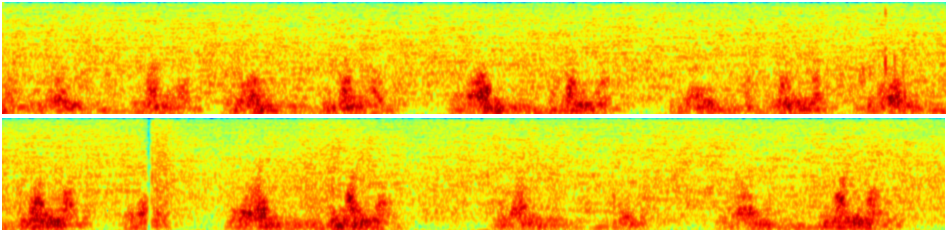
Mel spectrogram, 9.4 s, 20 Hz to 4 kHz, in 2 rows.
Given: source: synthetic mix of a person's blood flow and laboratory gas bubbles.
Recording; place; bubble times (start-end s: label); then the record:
Doppler ultrasound of blood flow; precordium
3.70-3.79 s: bubbles
3.84-4.04 s: bubbles
4.22-4.53 s: bubbles
From the record:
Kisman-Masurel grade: 211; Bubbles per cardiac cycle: several, 3 to 8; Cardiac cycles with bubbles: 1 to 10%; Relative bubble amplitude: barely perceptible (0.100 to 0.250); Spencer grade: 1 (occasional bubble signal discernible with the cardiac motion signal, with majority of cardiac periods free of bubbles); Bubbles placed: only in the low amplitude regions of the cardiac cycle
